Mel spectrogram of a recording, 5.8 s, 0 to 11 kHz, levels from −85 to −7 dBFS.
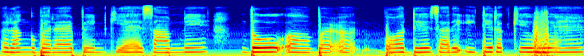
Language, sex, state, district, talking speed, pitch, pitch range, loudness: Hindi, female, Bihar, Vaishali, 175 wpm, 245 Hz, 230-250 Hz, -21 LUFS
